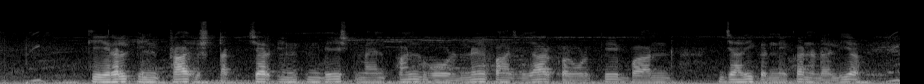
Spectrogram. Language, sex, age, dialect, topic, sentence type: Hindi, male, 18-24, Marwari Dhudhari, banking, statement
